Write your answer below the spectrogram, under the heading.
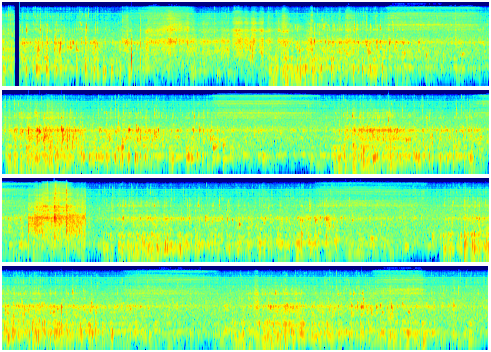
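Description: Underwater recording of a scuba diver breathing through a regulator: bubbly, gurgling surges of exhaled air come back every four to five seconds, with a short, sharper burst about halfway through.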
